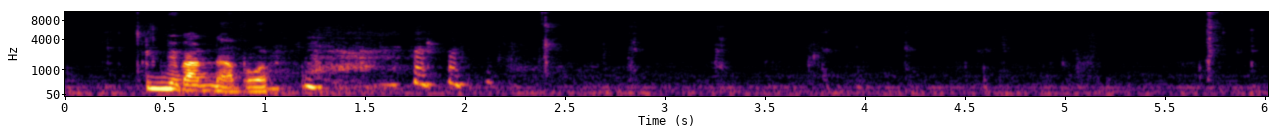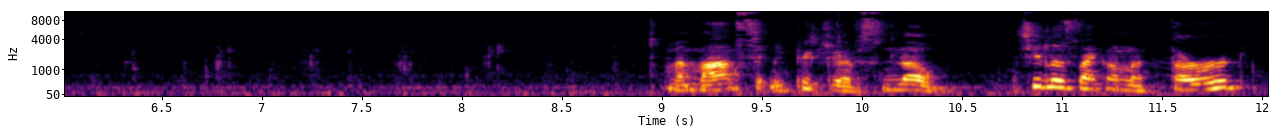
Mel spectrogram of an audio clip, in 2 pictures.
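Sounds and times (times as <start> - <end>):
closed-mouth chewing: 0.0 - 0.5, 1.9 - 10.8.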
